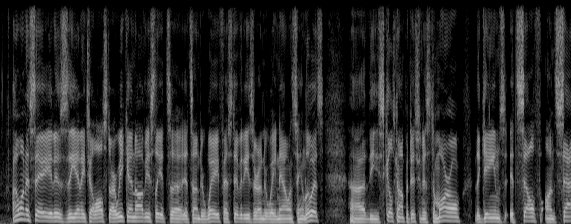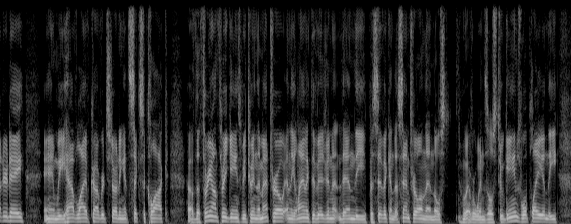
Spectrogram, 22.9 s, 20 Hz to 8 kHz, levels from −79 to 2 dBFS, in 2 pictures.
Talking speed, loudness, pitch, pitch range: 195 wpm, -25 LUFS, 120 Hz, 110-135 Hz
